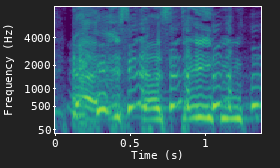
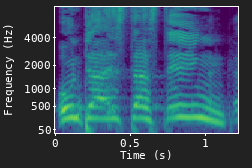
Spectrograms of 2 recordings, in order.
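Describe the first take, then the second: First: High, loud goal scream with laughter; screaming goal commentary. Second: High, excited commentator call; goal commentary. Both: Pretend. Commentator moment at the toilet.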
